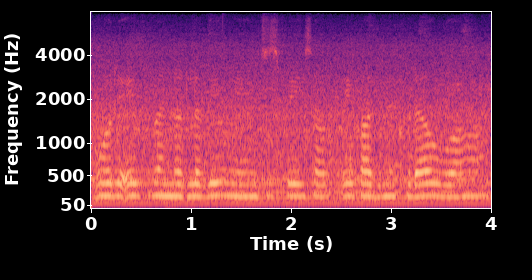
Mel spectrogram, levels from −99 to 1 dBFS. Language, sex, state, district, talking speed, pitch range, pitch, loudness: Hindi, female, Haryana, Jhajjar, 90 wpm, 185-195 Hz, 190 Hz, -17 LUFS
